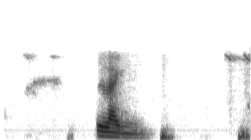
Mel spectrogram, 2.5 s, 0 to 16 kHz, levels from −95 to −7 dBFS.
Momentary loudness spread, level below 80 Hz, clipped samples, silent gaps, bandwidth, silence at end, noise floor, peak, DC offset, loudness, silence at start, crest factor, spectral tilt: 22 LU; -50 dBFS; under 0.1%; none; 4 kHz; 0 s; -82 dBFS; -6 dBFS; under 0.1%; -25 LUFS; 0.95 s; 24 dB; -10.5 dB/octave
